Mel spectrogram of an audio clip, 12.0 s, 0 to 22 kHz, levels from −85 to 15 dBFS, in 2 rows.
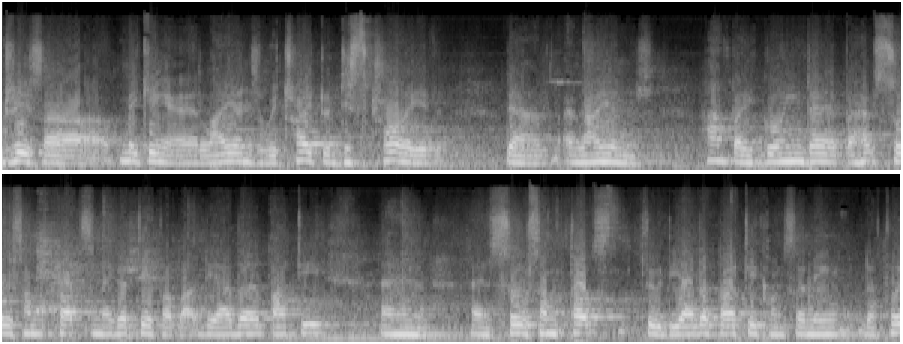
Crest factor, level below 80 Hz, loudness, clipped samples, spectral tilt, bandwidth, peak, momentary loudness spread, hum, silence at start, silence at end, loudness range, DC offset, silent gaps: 8 dB; -28 dBFS; -9 LUFS; 1%; -7 dB/octave; 15.5 kHz; 0 dBFS; 6 LU; none; 0 s; 0 s; 1 LU; 0.9%; none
